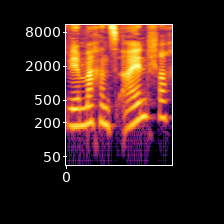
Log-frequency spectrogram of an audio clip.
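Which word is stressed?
einfach. The stress is on einfach.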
